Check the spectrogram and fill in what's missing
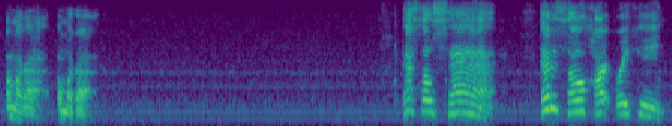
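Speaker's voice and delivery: soft, slow, quiet grief; overwhelmed and quietly sad; heartbroken. Real, not acted. Host heartbroken over Gabby's story, soft. Host reacting, deeply moved.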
